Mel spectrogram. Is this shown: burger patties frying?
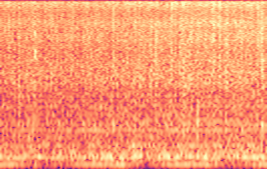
yes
